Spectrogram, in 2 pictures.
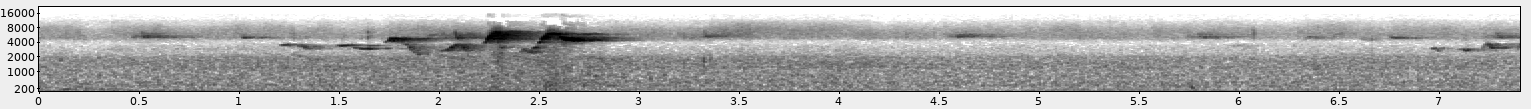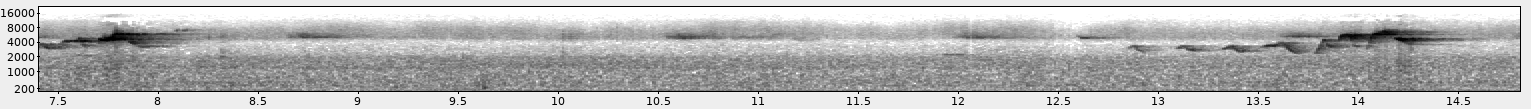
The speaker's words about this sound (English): In heavy, moist forests of the northern part of the state, one of our most beautiful warblers is the hooded warbler.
